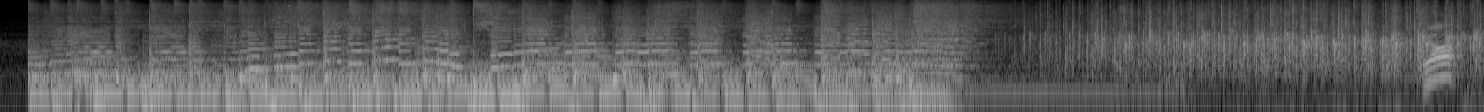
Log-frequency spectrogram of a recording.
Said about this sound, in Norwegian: Greit, vi kjører jingle.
